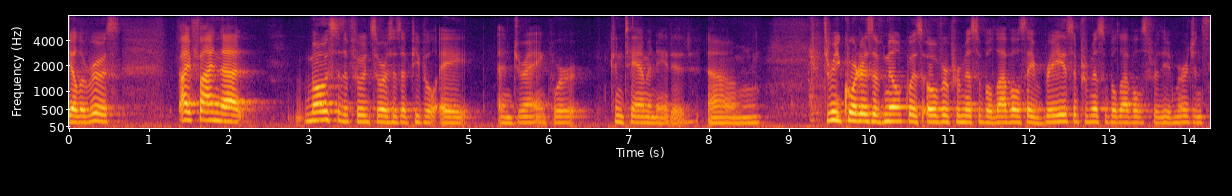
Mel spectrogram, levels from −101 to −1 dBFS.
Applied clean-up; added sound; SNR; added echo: none; none; none; none.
